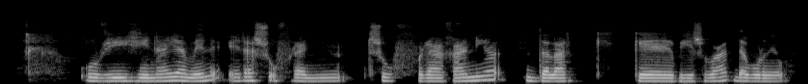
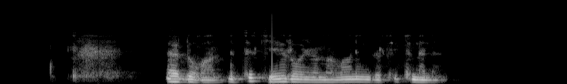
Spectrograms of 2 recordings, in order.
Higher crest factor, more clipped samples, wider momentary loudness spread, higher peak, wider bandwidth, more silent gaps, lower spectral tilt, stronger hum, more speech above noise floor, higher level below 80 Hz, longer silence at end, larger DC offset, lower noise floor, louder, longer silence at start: about the same, 18 dB vs 18 dB; neither; about the same, 15 LU vs 17 LU; about the same, -8 dBFS vs -8 dBFS; first, 7.4 kHz vs 4.7 kHz; second, none vs 1.54-1.58 s; second, -7 dB/octave vs -10.5 dB/octave; neither; second, 23 dB vs 58 dB; about the same, -66 dBFS vs -66 dBFS; second, 0.2 s vs 1.2 s; neither; second, -47 dBFS vs -81 dBFS; about the same, -24 LUFS vs -24 LUFS; second, 0.25 s vs 0.75 s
